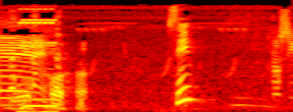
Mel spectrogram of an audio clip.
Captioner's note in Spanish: Suena el celular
